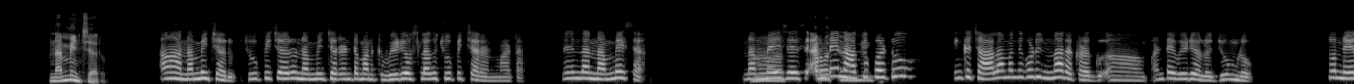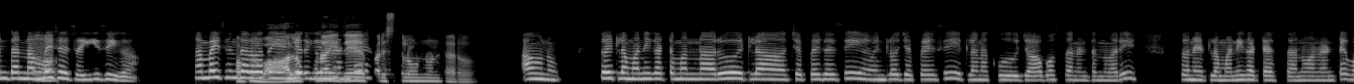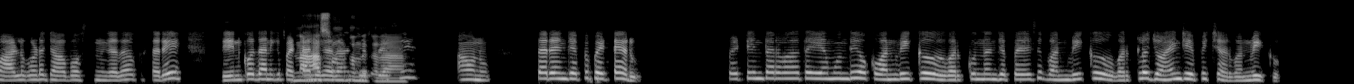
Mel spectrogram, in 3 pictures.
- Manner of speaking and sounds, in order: in English: "వీడియోస్‌లాగా"; in English: "సో"; in English: "ఈజీగా"; in English: "సో"; in English: "మనీ"; in English: "సో"; in English: "మనీ"; tapping; in English: "వన్ వీక్"; in English: "వన్ వీక్ వర్క్‌లో జాయిన్"; in English: "వన్ వీక్"
- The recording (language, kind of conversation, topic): Telugu, podcast, సరైన సమయంలో జరిగిన పరీక్ష లేదా ఇంటర్వ్యూ ఫలితం ఎలా మారింది?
